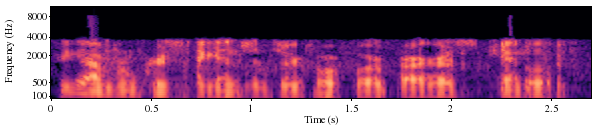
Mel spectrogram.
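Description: A man's voice: rumbling low, level tone, fast, phone-quality sound. A man on an engine crew giving clipped status reports over a noisy two-way radio.

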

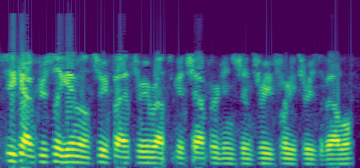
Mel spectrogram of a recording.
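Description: A man's voice: fairly low pitch, very fast, dry recording, muffled recording. A man calling in on fire and ambulance radio with clipped, procedural phrasing.

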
